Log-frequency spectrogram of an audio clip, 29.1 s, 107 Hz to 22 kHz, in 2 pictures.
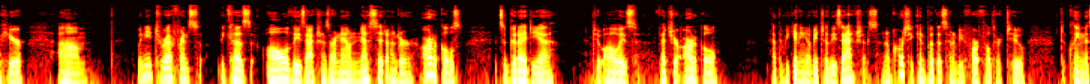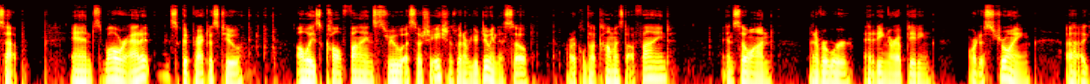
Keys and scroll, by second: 7.8 super+c, 9.0 super+v, 10.4 super+v, 21.5 alt+shift+Left, 22.6 super+c, 24.2 super+v, 25.1 super+v.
